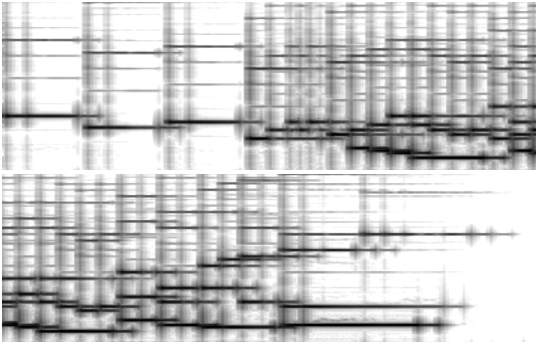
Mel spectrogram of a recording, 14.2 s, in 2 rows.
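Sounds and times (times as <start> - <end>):
chime: 0.0 - 14.1.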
